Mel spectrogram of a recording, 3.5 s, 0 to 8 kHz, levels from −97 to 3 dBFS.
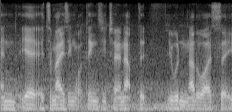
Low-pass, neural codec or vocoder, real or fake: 7.2 kHz; none; real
